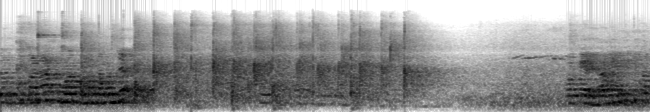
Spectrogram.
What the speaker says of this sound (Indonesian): boleh tepuk tangan buat teman-temannya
